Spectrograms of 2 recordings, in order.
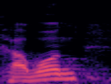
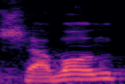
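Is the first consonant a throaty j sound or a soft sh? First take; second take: throaty j; soft sh. First: The first consonant is a throaty j sound. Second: The first consonant is a soft sh sound. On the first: This is the modern pronunciation. "pasó a ser jabón" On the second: This is the old Castilian pronunciation. "se oía como sh"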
